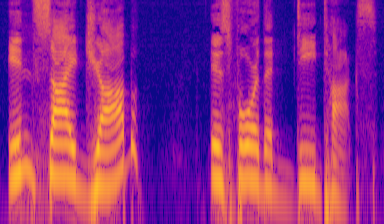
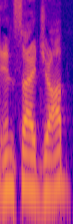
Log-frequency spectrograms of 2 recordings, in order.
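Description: First: It is said slowly. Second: It is said at normal speed.

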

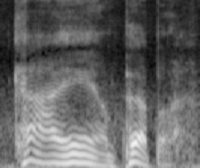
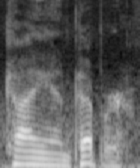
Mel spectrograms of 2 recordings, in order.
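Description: First: It is said in a put-on Cajun accent. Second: It is said in the speaker's ordinary accent.

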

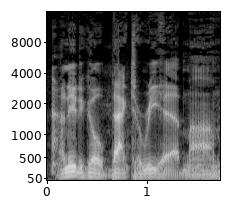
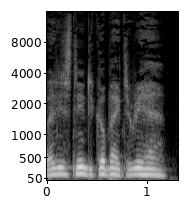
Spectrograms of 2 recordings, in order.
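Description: First: The voice is deep, manly and sexy. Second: The voice is weak and whiny, not manly.

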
